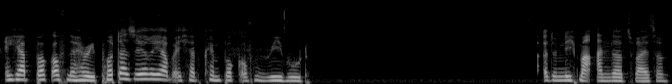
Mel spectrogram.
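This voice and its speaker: A woman's voice: medium pitch, a little fast, darkish tone, dry recording. A woman co-hosting a podcast, chatting casually in a blunt, emphatic way. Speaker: podcast co-host. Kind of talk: casual chat.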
